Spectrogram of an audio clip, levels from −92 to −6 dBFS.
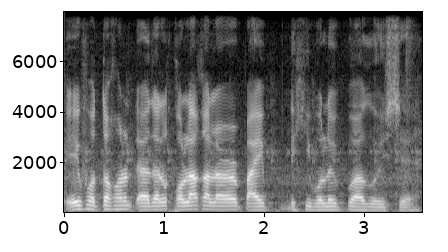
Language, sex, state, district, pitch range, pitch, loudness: Assamese, male, Assam, Kamrup Metropolitan, 130-145 Hz, 135 Hz, -18 LUFS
